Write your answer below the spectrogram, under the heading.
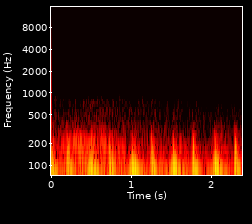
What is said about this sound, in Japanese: めっちゃバクバクしてる。女の心臓。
